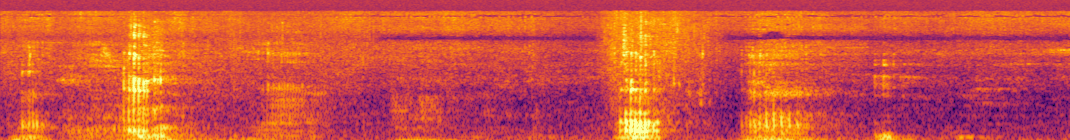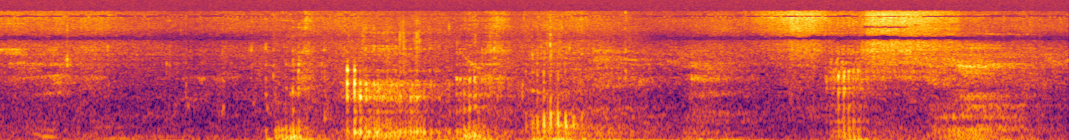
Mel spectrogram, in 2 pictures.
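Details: Two rescued pigs grunting and snoring in their sleep, as if talking to each other; soft, low irregular grunts and snorting breaths spaced a second or two apart in a quiet room.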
